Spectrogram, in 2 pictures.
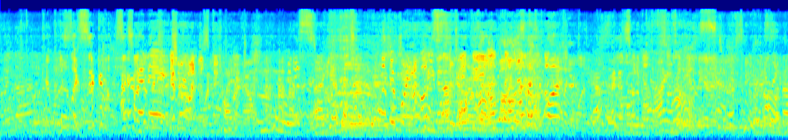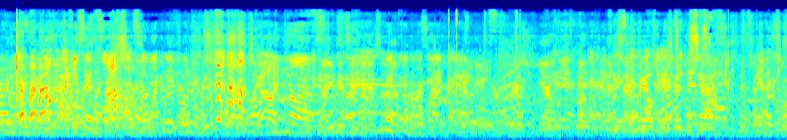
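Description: A group of young men and women chatter and laugh together nearby outdoors.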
